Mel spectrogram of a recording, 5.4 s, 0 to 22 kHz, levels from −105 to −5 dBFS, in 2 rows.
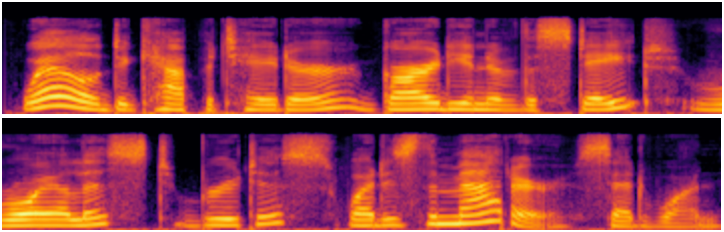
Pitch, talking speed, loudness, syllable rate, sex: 205 Hz, 155 wpm, -19 LUFS, 4.7 syllables/s, female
